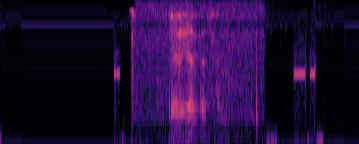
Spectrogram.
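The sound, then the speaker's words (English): An incoming phone call announced by short electronic beeps: a brief tone near the start and a double beep near the end, with a stretch of tinny, band-limited talk in between. “Oop, incoming phone call. I think I know what this is. Do I want to take it?”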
